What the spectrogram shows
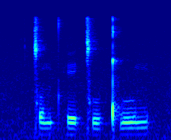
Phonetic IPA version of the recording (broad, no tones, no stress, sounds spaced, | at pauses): ǀ o n t̪ʰ e ǀ u ǃʼ u n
